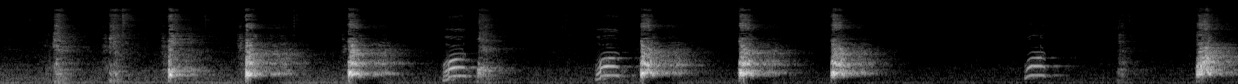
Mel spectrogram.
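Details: Pit Bull Bullet is pestered by puppy Liberty. A dense run of about fourteen barks mixes with higher, rising-and-falling yelping cries, spaced roughly one second apart, with a person's voice now and then.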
